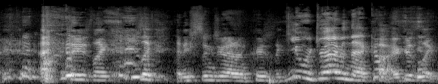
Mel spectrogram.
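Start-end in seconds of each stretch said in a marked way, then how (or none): 2.9-3.9 loud, high-pitched mock cop yell; accusing shout. Cop rounding on a kid, shouting an accusation. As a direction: hurl the accusation, imitating a cop.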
